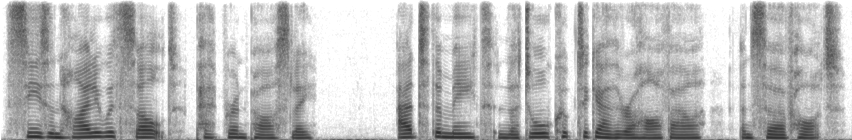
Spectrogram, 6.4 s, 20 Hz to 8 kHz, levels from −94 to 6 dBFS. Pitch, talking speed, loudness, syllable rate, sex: 190 Hz, 205 wpm, -19 LUFS, 5.5 syllables/s, female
